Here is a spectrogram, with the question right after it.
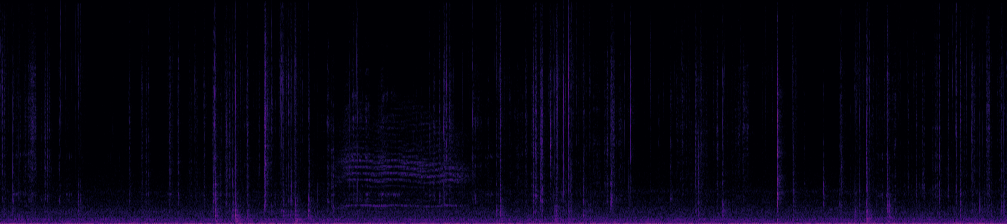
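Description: A utility knife blade scrapes crumbs off a solid, crumbly, porous, pale green dried bar of soap held in the hand, making dense, crisp scratching and crackling clicks over a steady low hum. A brief warbling tone sounds in the middle, while the scraping continues evenly throughout.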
